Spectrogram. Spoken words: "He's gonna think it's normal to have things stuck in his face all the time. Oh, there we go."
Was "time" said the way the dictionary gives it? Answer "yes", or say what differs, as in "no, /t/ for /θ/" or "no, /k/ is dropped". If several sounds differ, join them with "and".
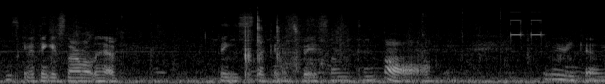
no, /m/ is dropped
